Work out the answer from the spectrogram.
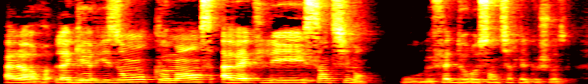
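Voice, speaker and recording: A woman's voice: deep voice, a little slow, darkish tone, roomy sound. A woman vlogger chatting casually to her viewers, rambling with many fillers and restarts. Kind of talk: casual chat to camera.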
